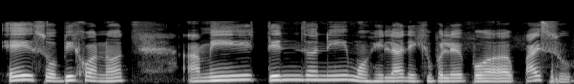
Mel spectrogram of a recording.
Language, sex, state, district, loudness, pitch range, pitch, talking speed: Assamese, male, Assam, Sonitpur, -15 LUFS, 150-200 Hz, 170 Hz, 85 wpm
